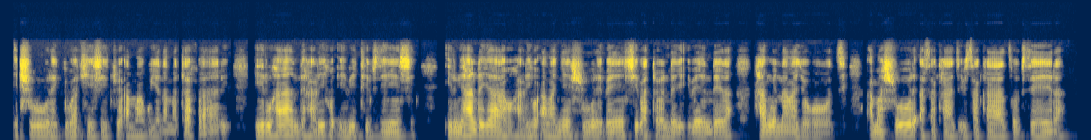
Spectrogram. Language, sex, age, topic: Rundi, male, 18-24, education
